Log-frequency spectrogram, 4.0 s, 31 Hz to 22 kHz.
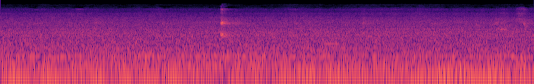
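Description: Steady low drone of a Solaris Urbino 18 articulated city bus's engine, heard from the driver's cab while the bus creeps in slow traffic. A single short click comes about one and a half seconds in.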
